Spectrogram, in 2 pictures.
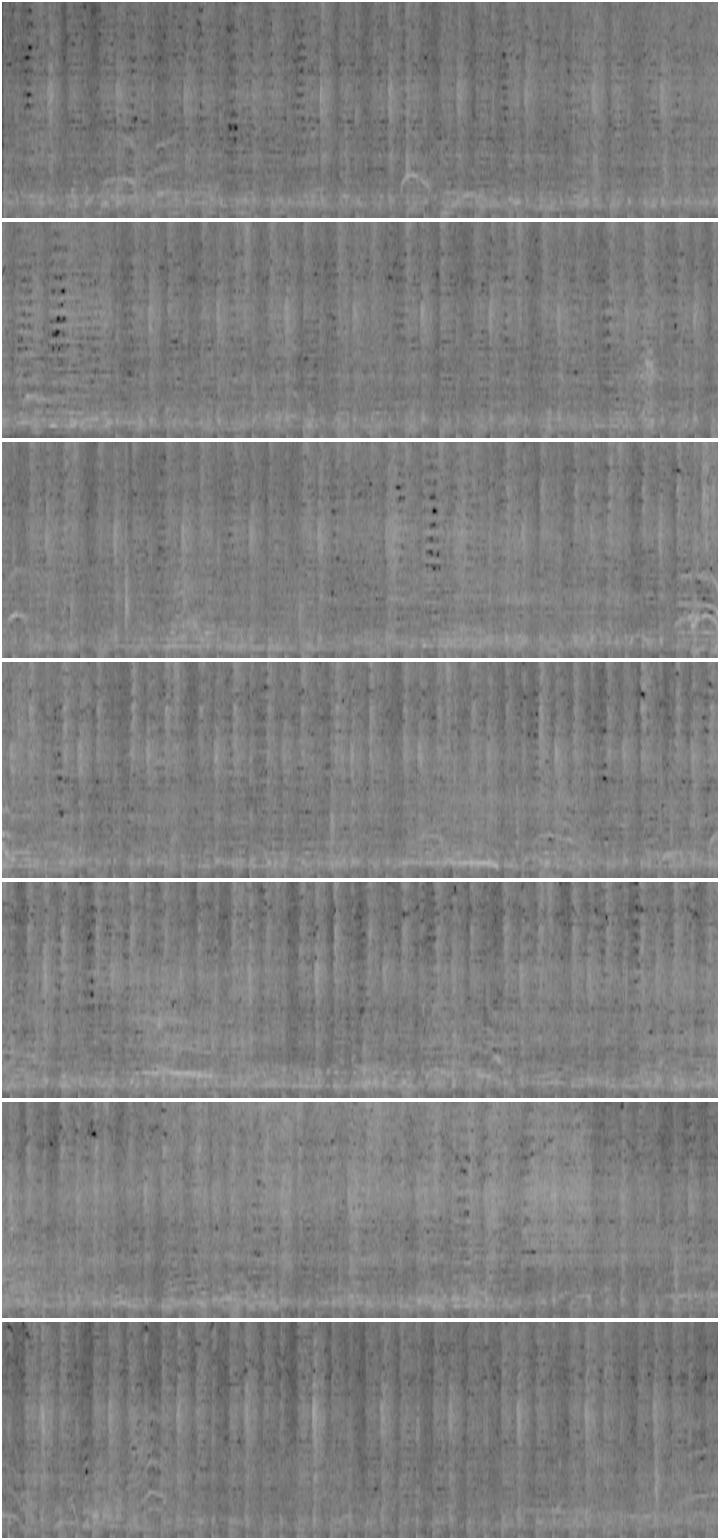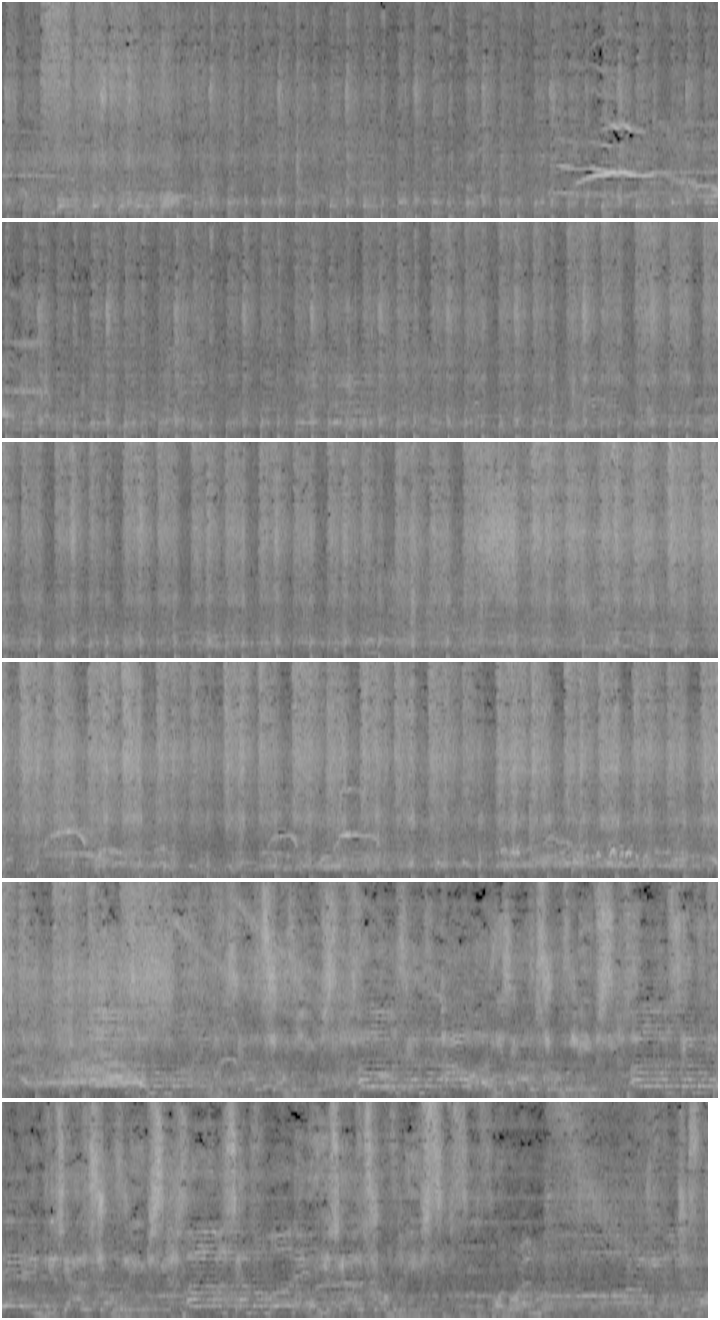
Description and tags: Fantasilandia Ambiente
Recorded in Fantasilandia (amusement park) in Santiago de Chile.
fantasilandia, park, amusement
